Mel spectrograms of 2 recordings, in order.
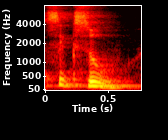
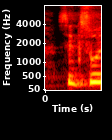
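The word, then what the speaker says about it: Cixous: x o u s we pronounce this word six zoo sixu is best known for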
